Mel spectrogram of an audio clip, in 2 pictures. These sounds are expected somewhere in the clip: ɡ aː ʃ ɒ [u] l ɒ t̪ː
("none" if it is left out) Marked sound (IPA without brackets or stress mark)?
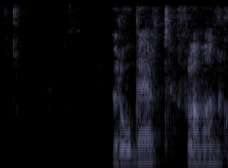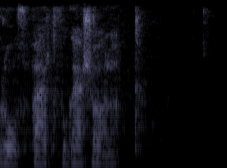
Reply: ɒ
